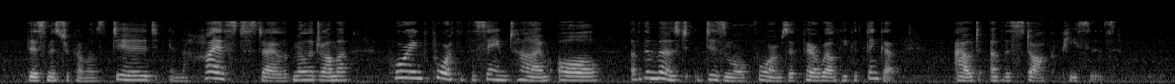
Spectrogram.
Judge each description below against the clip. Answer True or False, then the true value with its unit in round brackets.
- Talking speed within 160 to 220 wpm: True (165 wpm)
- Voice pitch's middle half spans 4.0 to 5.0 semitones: False (3.5 semitones)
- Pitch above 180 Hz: True (190 Hz)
